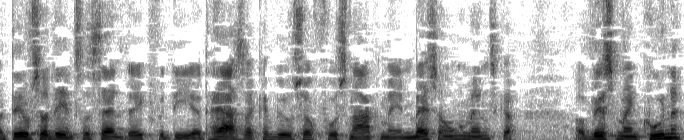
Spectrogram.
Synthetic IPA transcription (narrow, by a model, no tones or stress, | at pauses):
ɒ̽d̥e̝jo̝sɒ̽d̥e̝e̝nd̥ʁɐsæn̰d̥e̝ɡ̥əfɒ̽d̥ḭːæd̥ɦæɐ̰sɒ̽kʰæʋijo̝sɒ̽fɔ̰̽ːsnɑ̈ɡ̥meenmæsəɔ̽ŋəmenəsɡ̥ɐ | ʔɒ̽ʋe̝smænkʰunə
